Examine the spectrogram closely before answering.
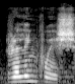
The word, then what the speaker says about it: relinquish: உச்சரிப்பும் பார்த்துங்க. relinquish.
